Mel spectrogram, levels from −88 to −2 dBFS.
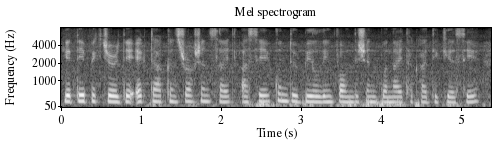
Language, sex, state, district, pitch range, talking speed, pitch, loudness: Nagamese, female, Mizoram, Aizawl, 195-225 Hz, 155 wpm, 215 Hz, -19 LUFS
